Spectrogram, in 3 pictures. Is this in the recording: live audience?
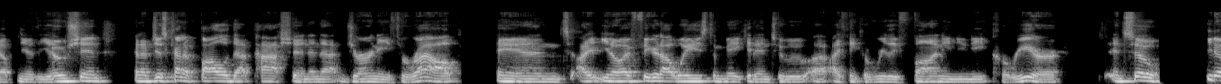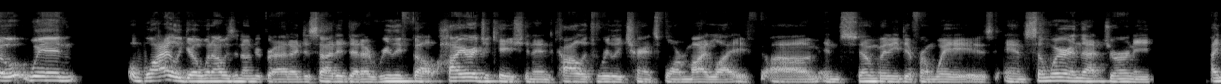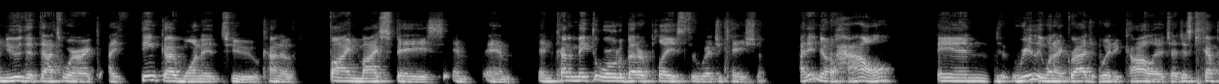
no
